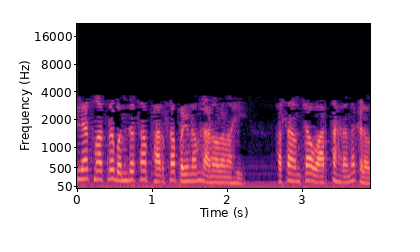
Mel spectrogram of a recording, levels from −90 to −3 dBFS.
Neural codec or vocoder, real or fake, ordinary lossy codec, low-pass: none; real; MP3, 16 kbps; 3.6 kHz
